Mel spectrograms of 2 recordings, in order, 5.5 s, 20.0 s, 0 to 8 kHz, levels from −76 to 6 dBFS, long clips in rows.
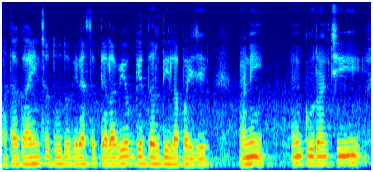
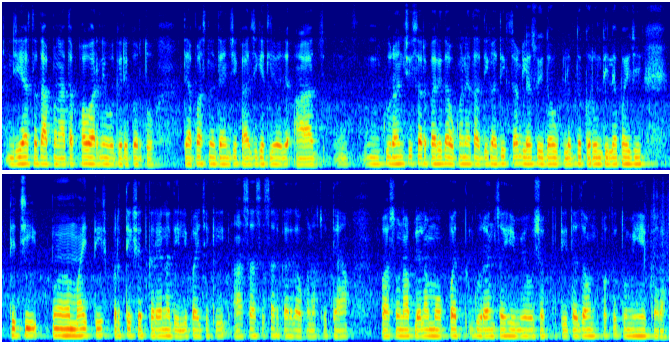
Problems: constant background noise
